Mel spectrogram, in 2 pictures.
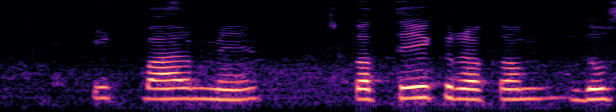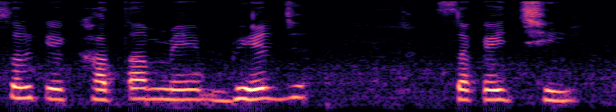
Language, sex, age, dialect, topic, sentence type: Maithili, female, 51-55, Eastern / Thethi, banking, question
